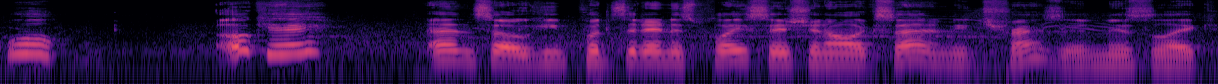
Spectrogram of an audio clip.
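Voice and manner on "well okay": put-on small, high-pitched child voice; unsure kid. Kid accepting Mom's game, high kid voice. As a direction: squeak it like a kid going along with it. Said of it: "And the kid's like".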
